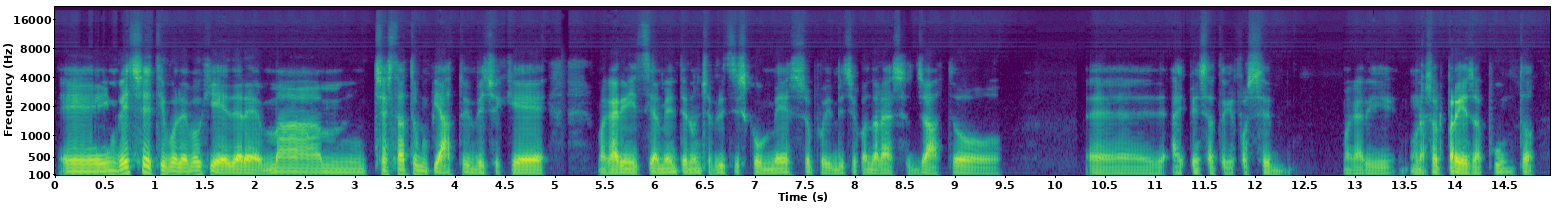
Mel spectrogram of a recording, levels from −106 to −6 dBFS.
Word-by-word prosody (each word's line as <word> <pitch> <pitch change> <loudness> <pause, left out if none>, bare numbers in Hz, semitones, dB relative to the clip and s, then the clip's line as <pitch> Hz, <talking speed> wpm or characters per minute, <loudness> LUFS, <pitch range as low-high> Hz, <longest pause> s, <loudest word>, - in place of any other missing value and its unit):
E 85 0 +3
invece, 130 - +4
ti 105 - -1
volevo 95 0 +4
chiedere, 75 -7 +5
ma, 80 +2 -1
mhmm, 80 -1 -5
c'è - - -1
stato 110 -1 +1
un 95 - -2
piatto 85 - 0
invece 75 -1 -4
che 75 -2 +4 0.5
magari 80 - +3
inizialmente 75 +2 0
non 80 0 -2
ci - - -12
avresti 75 +3 -6
scommesso, 80 0 -2
poi 70 - -6
invece 70 +1 -7
quando 75 0 -2
l'hai 70 - 0
assaggiato, 70 -1 -2 0.8
ehm, 70 -1 -6
hai - - -8
pensato - - -5
che - - -7
fosse, - - -4
mhmm, 60 -2 -13 0.6
magari 70 -1 -7
una - - -5
sorpresa, 75 - +4
appunto? 80 -1 -5
75 Hz, 135 wpm, -23 LUFS, 70-85 Hz, 0.8 s, chiedere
